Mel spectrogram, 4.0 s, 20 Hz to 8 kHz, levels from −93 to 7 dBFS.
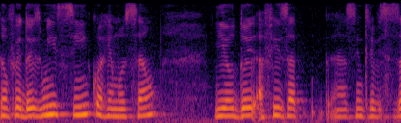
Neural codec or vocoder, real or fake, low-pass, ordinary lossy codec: none; real; 7.2 kHz; none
